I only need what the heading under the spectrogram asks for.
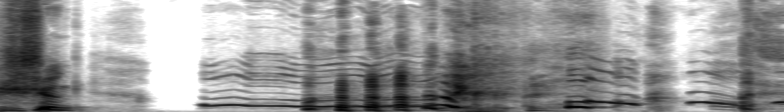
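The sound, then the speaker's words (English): A video game tree lets out a string of high, wavering puppy-like whimpers, fairly loud, with bursts of laughter breaking in over the whines. “Oh no, it whimpers like a puppy.”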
